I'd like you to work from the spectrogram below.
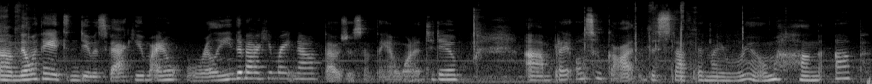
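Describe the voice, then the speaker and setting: With an American accent, a woman speaks at a medium pitch over noticeable background noise. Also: ordinary pitch variation, fairly quick pace. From Missouri, US Midwest. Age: 20s. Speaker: lifestyle vlogger. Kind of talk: casual vlog monologue. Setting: at home, bedroom. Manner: filler-heavy (um, like).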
